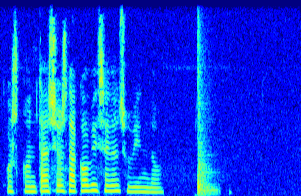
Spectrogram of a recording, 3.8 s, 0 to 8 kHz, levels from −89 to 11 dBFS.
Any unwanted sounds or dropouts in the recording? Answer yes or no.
yes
